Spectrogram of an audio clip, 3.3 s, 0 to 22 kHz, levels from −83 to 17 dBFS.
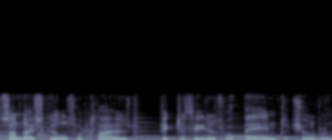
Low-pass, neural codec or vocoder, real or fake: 7.2 kHz; none; real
